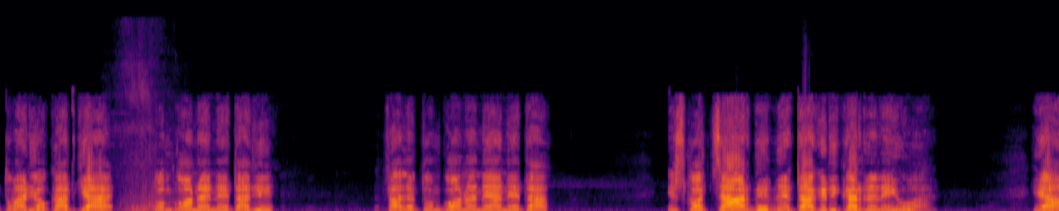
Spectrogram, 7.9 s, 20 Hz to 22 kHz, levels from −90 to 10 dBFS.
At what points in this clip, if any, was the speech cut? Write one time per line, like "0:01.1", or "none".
0:01.0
